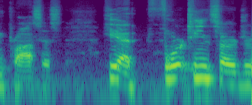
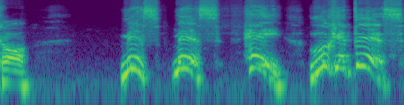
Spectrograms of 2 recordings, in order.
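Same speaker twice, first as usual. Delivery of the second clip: mock bursting excitement, very high, climbing and swooping; 11 semitones higher than usual. Retelling a man calling out to a woman: imitating an overexcited man. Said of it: "he can't contain himself".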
